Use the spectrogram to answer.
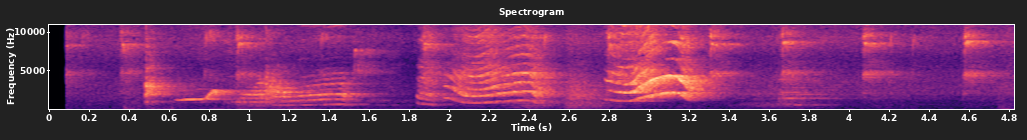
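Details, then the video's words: Indoor pet rose-ringed parakeet mimicking speech ("Mummy Papa", "Mitthu"): three nasal, squeaky phrases, each sliding up and down, the last loudest and highest, with quiet room noise. "Mummy Papa Bolunga || Talking Parrot || Mitthu Mitthu"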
